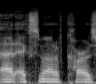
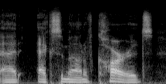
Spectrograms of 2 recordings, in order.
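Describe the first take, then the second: First: The phrase flows without any pause. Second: There is a pause inside the phrase. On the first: The speaker calls it right. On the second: The speaker calls it wrong.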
